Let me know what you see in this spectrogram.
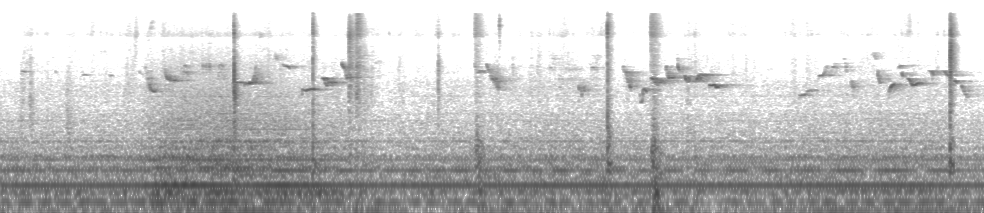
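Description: Small birds chirping in short clusters of quick rising and falling notes, over a steady low hum. A few sharp knocks come in between.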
